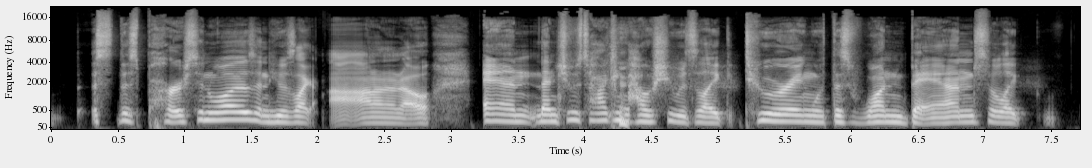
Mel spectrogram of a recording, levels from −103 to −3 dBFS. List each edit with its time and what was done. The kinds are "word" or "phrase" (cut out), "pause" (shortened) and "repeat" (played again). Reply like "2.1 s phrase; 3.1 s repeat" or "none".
2.0 s word; 4.3 s word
